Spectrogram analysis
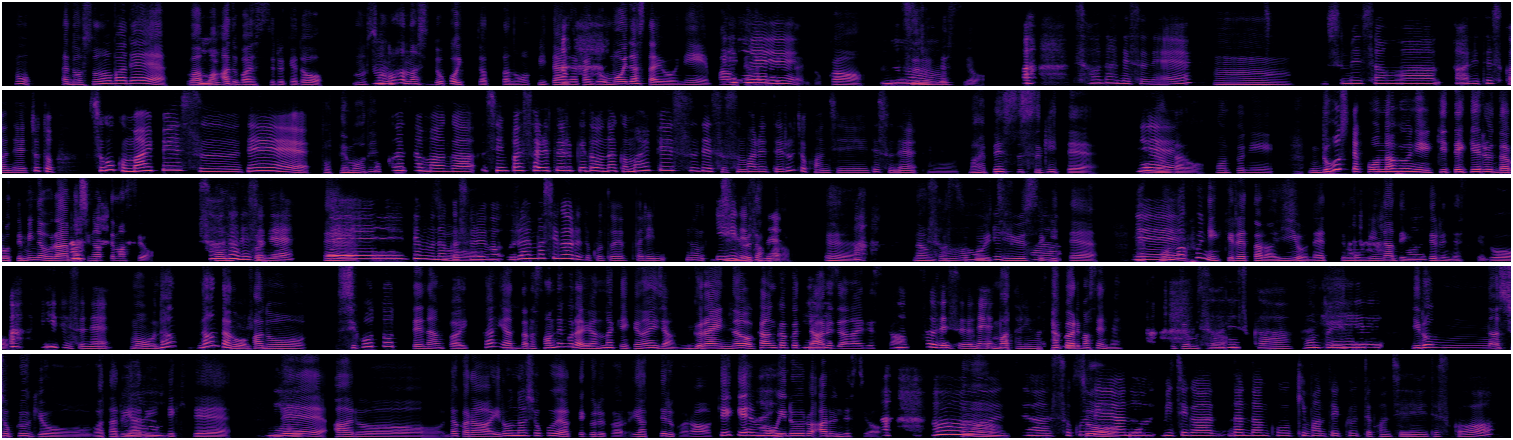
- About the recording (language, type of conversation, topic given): Japanese, advice, 起業することを家族にどう説明すればよいですか？
- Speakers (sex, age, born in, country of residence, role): female, 50-54, Japan, Japan, advisor; female, 55-59, Japan, United States, user
- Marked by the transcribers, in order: other noise; other background noise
